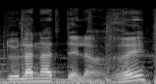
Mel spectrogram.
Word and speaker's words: Lana Del Rey: Et justement, il a travaillé, et il travaille encore, c'est le producteur de Lana Del Rey. Je l'ai prononcé correctement, n'est-ce pas Sylvain? Salut. – Tu n'as pas fourché, c'est bien.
